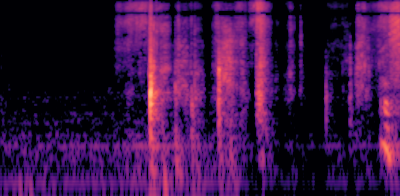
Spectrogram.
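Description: Sheets of a scrapbooking paper pad being flipped over by hand: a few crisp paper rustles and snaps, the sharpest about a second and a half in.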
